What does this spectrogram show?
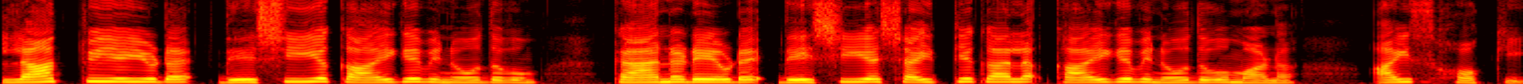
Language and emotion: Malayalam, neutral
